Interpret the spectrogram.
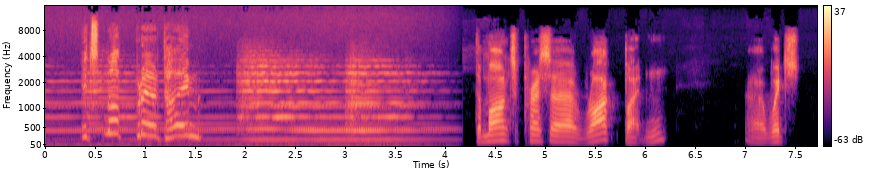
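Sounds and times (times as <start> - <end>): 
large monastery bell ringing: 0.0 - 4.2
speech: 0.4 - 2.4, 4.3 - 6.2, 7.0 - 7.6.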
